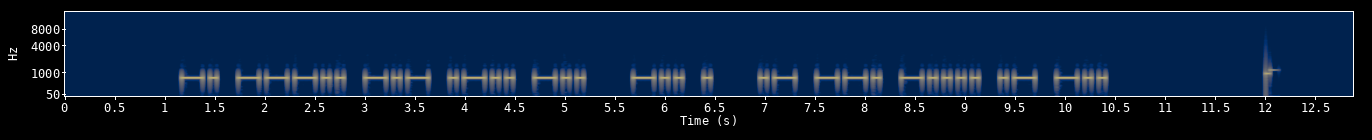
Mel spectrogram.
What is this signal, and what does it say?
Morse code, heard as a keyed tone, about 17 wpm, 700 Hz. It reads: N8KLD DE AG6AD
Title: USA Callsign DE Callsign - 5 Characters - 17wpm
